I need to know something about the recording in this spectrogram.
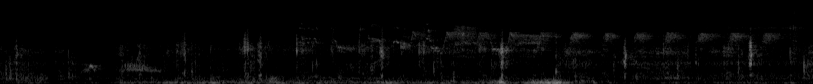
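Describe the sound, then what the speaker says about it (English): Small birds chirp and tweet among the foliage of a beach resort in Khao Lak, scattered high calls over a steady outdoor background, with footsteps passing nearby. "the birds, lots of wildlife going on"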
